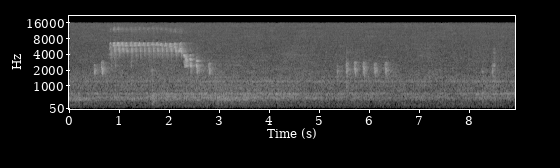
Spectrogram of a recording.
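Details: Garden common blackbird, 23 May 2021: a few sharp chacks lead into a strained, very high squeaky phrase ending in a falling chatter, then scattered short bursts of chack notes amid quiet hiss.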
